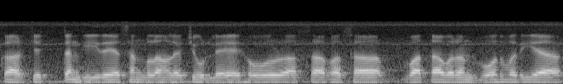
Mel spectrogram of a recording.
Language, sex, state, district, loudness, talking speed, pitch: Punjabi, male, Punjab, Kapurthala, -17 LUFS, 140 wpm, 110 Hz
